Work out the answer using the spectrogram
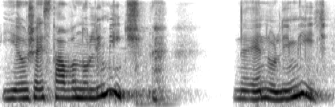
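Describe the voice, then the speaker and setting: Speaking slowly, a middle-aged woman from Brazil gives an emotional personal testimony as an interview guest. When she reaches painful moments, her voice sinks low and turns soft and tearful.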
